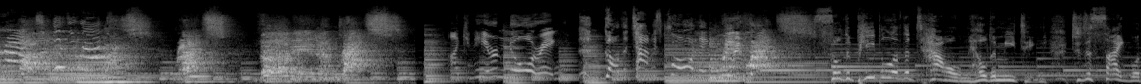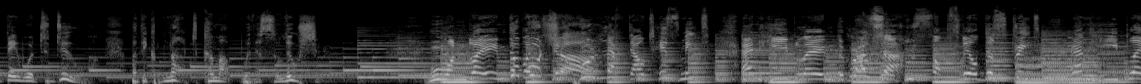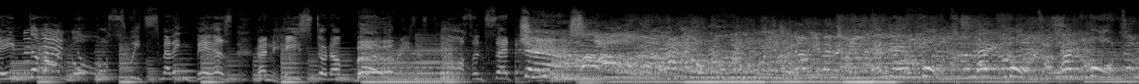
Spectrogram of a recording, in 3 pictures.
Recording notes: Part of A Very Grimm Christmas performed and recorded in front of a live audience.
